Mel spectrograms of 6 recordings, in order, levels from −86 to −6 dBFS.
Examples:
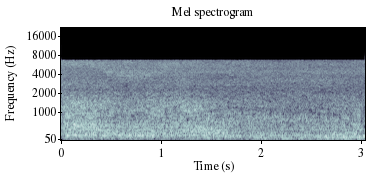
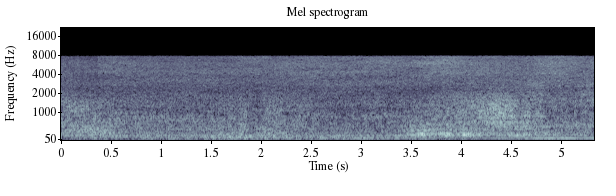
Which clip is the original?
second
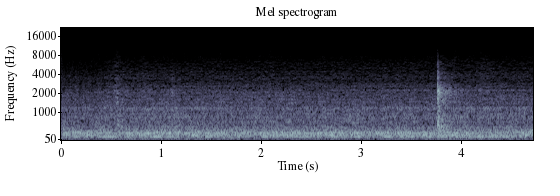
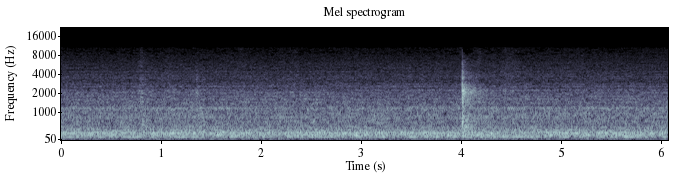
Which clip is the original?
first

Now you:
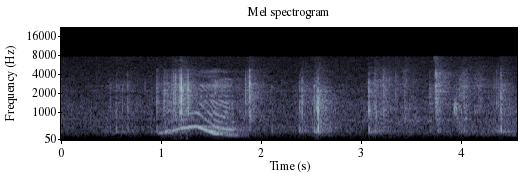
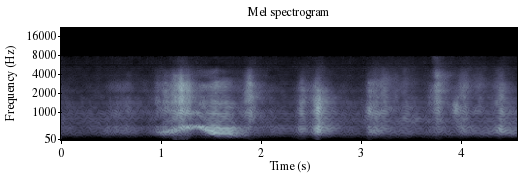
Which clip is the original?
first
